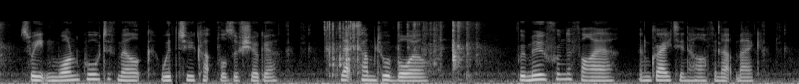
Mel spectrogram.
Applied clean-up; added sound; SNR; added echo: none; Coin (dropping); 9 dB; none.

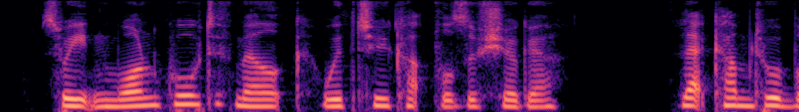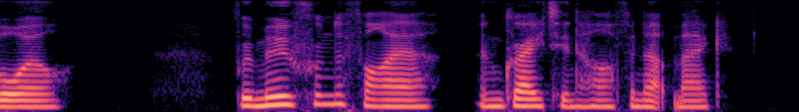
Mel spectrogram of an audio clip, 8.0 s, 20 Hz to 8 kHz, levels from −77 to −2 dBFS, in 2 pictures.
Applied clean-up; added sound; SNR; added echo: none; none; none; none.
